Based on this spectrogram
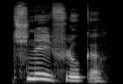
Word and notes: d' Schneeflocke: Bas-Rhin; Strasbourg

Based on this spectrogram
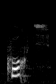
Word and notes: kùrz: Bas-Rhin; Herrlisheim

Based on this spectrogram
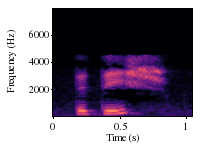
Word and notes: d'r Disch: Bas-Rhin; Herrlisheim

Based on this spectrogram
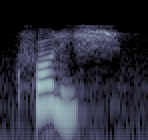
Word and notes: g'fàllig: Bas-Rhin; Herrlisheim

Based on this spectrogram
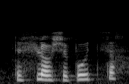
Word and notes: d'r Flàscheputzer: Bas-Rhin; Herrlisheim

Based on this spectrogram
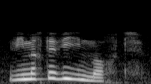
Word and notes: Wie m'r d'r Win màcht: Bas Rhin; Herrlisheim

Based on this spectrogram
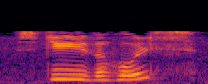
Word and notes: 's Düweholz: Bas-Rhin; Herrlisheim

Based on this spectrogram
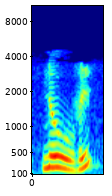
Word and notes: nowel: Bas-Rhin; Herrlisheim

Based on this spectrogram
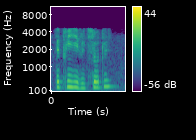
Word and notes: d'r Triiwel Zottel: Bas Rhin; Herrlisheim

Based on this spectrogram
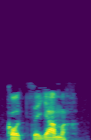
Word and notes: Kàtzejàmmer: Bas Rhin; Schiltigheim

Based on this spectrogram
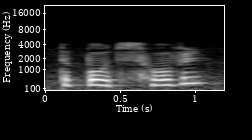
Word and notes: d'r Putzhowwel: Bas-Rhin; Herrlisheim

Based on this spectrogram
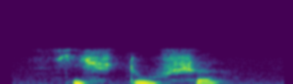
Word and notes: sich dusche: Bas Rhin; Reichshoffen

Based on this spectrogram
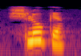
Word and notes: schlucke: Bas-Rhin; Herrlisheim

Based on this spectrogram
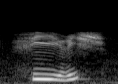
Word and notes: fiirig: Bas-Rhin; Herrlisheim

